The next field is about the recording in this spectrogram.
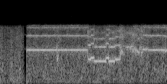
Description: SSTV (slow-scan television), PD 290.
